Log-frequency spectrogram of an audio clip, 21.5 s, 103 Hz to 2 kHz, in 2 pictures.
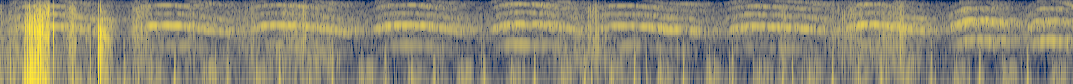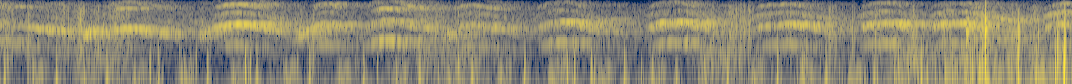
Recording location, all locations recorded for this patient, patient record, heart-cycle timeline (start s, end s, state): mitral valve (MV)
mitral valve (MV)
#Age: Infant
#Sex: Male
#Height: 81.0 cm
#Weight: 11.745 kg
#Pregnancy status: False
#Murmur: Present
#Murmur locations: mitral valve (MV)
#Most audible location: mitral valve (MV)
#Systolic murmur timing: Holosystolic
#Systolic murmur shape: Plateau
#Systolic murmur grading: I/VI
#Systolic murmur pitch: Low
#Systolic murmur quality: Blowing
#Diastolic murmur timing: nan
#Diastolic murmur shape: nan
#Diastolic murmur grading: nan
#Diastolic murmur pitch: nan
#Diastolic murmur quality: nan
#Outcome: Normal
#Campaign: 2015 screening campaign
0.00	2.00	unannotated
2.00	2.04	diastole
2.04	2.16	S1
2.16	2.25	systole
2.25	2.32	S2
2.32	2.52	diastole
2.52	2.64	S1
2.64	2.78	systole
2.78	2.88	S2
2.88	3.02	diastole
3.02	3.14	S1
3.14	3.30	systole
3.30	3.42	S2
3.42	3.62	diastole
3.62	3.72	S1
3.72	3.83	systole
3.83	3.90	S2
3.90	4.08	diastole
4.08	4.18	S1
4.18	4.32	systole
4.32	4.42	S2
4.42	4.58	diastole
4.58	4.72	S1
4.72	4.82	systole
4.82	4.90	S2
4.90	5.10	diastole
5.10	5.22	S1
5.22	5.30	systole
5.30	5.40	S2
5.40	5.60	diastole
5.60	5.70	S1
5.70	5.82	systole
5.82	5.92	S2
5.92	6.10	diastole
6.10	6.20	S1
6.20	6.30	systole
6.30	6.40	S2
6.40	6.58	diastole
6.58	6.70	S1
6.70	6.82	systole
6.82	6.92	S2
6.92	7.07	diastole
7.07	7.20	S1
7.20	7.29	systole
7.29	7.38	S2
7.38	7.55	diastole
7.55	7.66	S1
7.66	7.79	systole
7.79	7.92	S2
7.92	8.08	diastole
8.08	21.46	unannotated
